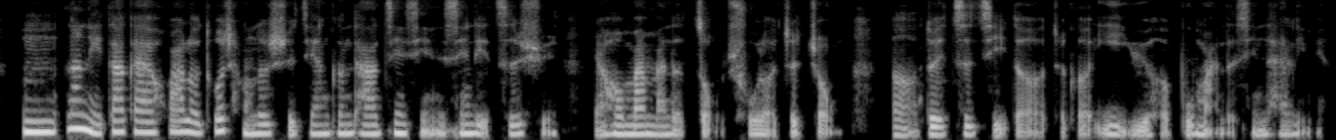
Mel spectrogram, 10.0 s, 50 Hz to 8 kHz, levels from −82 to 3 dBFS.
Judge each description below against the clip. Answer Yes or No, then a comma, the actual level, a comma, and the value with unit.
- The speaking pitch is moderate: No, high, 195 Hz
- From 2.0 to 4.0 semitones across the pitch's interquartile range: Yes, average, 3.6 semitones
